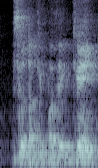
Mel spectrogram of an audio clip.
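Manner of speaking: very loud, gruff, booming, deepened officer voice, mouth full. Retelling how a man who grabbed his passport questioned him, deepened, mouth-full voice. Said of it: "engrossou a voz, encheu a boca e falou assim".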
